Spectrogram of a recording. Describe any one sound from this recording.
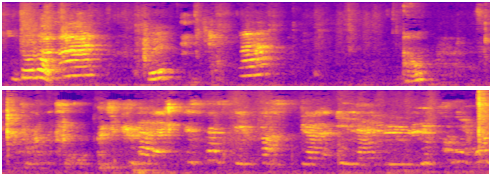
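Cutlery clinks on plates.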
